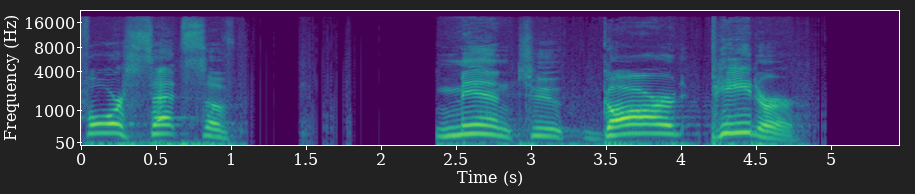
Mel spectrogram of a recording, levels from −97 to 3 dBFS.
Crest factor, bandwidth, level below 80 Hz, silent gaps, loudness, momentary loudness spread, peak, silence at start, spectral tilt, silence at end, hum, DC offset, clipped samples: 18 dB; 19.5 kHz; -50 dBFS; 1.19-1.45 s, 1.70-1.75 s, 1.82-2.36 s; -22 LUFS; 15 LU; -4 dBFS; 0.05 s; -4.5 dB/octave; 0.7 s; none; under 0.1%; under 0.1%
